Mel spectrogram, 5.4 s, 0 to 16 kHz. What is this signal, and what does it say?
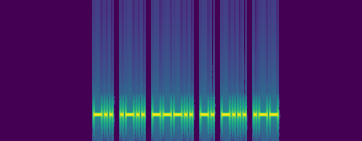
Morse code, heard as a keyed tone, about 30 wpm, 700 Hz. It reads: DL8NBW
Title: DXCC-100 Call Signs - 6 Characters - 30wpm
